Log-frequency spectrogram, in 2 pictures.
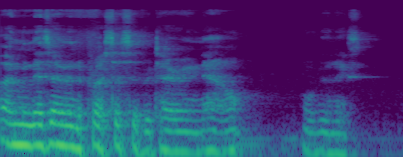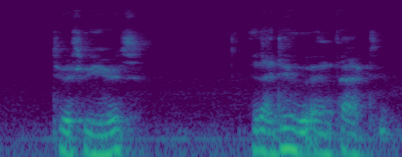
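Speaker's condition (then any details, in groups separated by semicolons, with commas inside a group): Parkinson's; voice weakened by Parkinson's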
